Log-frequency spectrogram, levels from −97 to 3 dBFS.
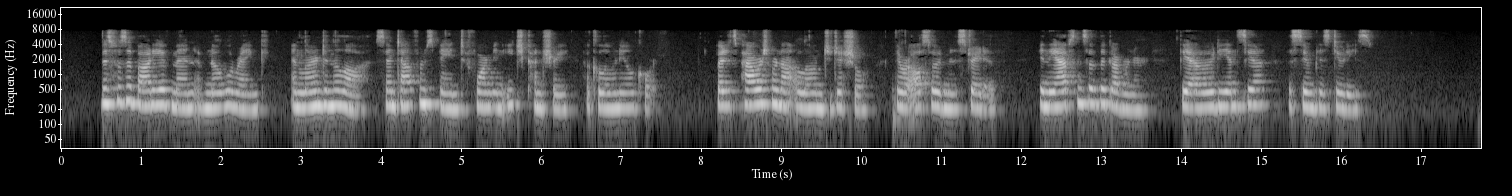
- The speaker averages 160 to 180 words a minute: Yes, average, 165 wpm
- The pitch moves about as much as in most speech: No, narrow, 2.1 semitones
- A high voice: Yes, high, 220 Hz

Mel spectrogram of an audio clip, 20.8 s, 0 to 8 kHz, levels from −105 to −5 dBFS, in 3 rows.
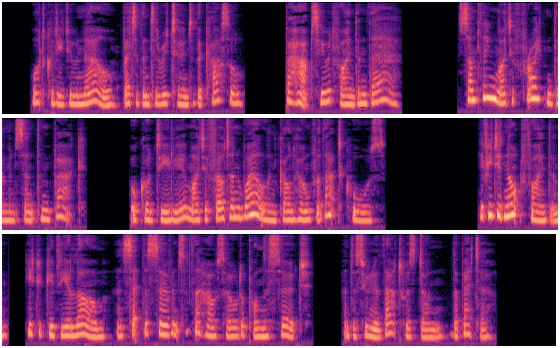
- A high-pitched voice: Yes, high, 195 Hz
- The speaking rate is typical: Yes, average, 195 wpm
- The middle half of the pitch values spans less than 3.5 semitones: No, average, 4.3 semitones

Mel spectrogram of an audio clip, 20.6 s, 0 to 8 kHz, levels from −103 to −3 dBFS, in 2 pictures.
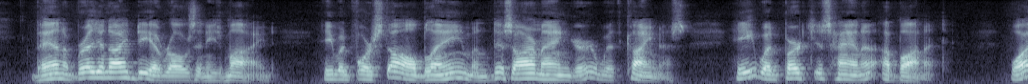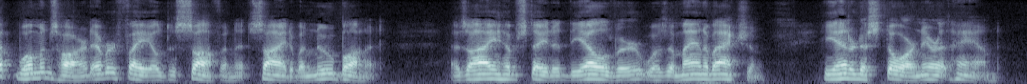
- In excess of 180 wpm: No, average, 155 wpm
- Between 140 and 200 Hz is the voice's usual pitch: No, low, 120 Hz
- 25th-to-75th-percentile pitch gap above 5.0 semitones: No, average, 4.2 semitones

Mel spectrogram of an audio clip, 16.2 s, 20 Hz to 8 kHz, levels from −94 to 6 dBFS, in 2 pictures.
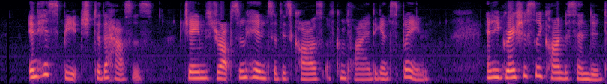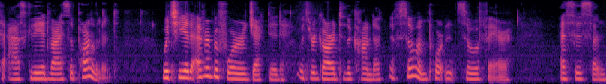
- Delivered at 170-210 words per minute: Yes, average, 175 wpm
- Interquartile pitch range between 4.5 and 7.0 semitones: No, average, 3.9 semitones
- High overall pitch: Yes, high, 215 Hz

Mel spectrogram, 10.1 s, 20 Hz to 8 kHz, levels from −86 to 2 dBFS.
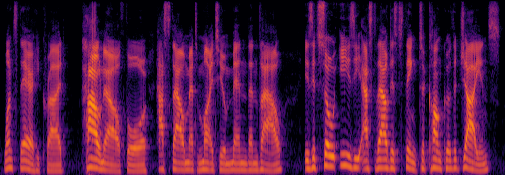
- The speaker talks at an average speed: Yes, average, 155 wpm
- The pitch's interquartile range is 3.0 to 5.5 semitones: Yes, average, 4.7 semitones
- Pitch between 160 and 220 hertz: No, low, 125 Hz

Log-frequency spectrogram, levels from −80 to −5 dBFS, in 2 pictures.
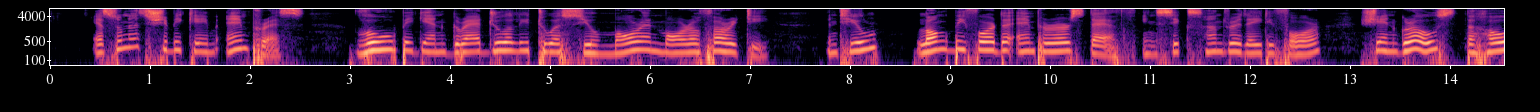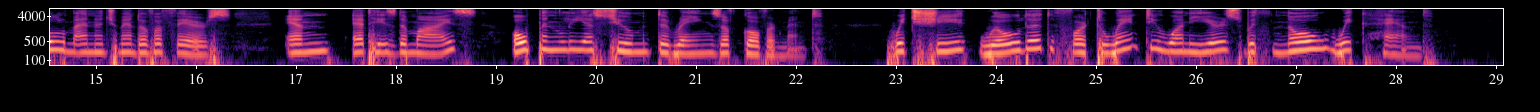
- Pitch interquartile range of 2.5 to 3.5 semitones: Yes, average, 3.2 semitones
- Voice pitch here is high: Yes, high, 220 Hz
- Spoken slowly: Yes, slow, 105 wpm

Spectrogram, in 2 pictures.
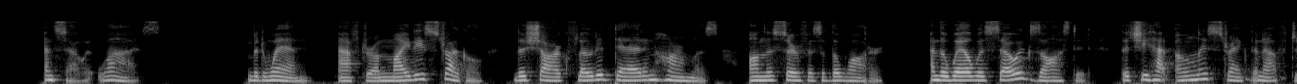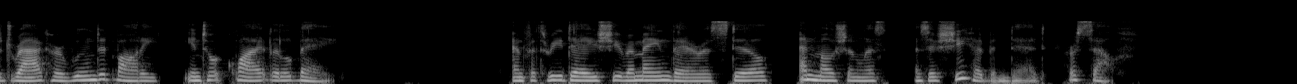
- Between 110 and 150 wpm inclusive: Yes, average, 140 wpm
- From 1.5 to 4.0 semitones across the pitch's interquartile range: Yes, narrow, 2.4 semitones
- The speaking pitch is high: No, medium, 180 Hz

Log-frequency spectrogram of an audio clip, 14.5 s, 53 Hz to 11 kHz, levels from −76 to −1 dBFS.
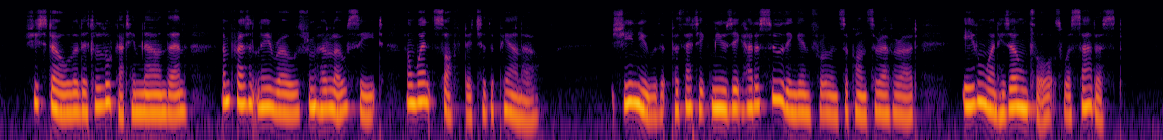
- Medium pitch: Yes, medium, 165 Hz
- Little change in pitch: No, average, 4.2 semitones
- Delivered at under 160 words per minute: No, average, 175 wpm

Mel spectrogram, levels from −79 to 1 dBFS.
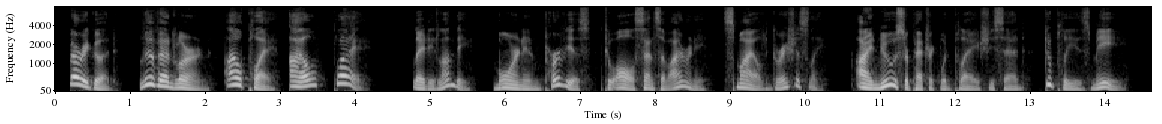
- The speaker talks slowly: Yes, slow, 125 wpm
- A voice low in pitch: Yes, low, 115 Hz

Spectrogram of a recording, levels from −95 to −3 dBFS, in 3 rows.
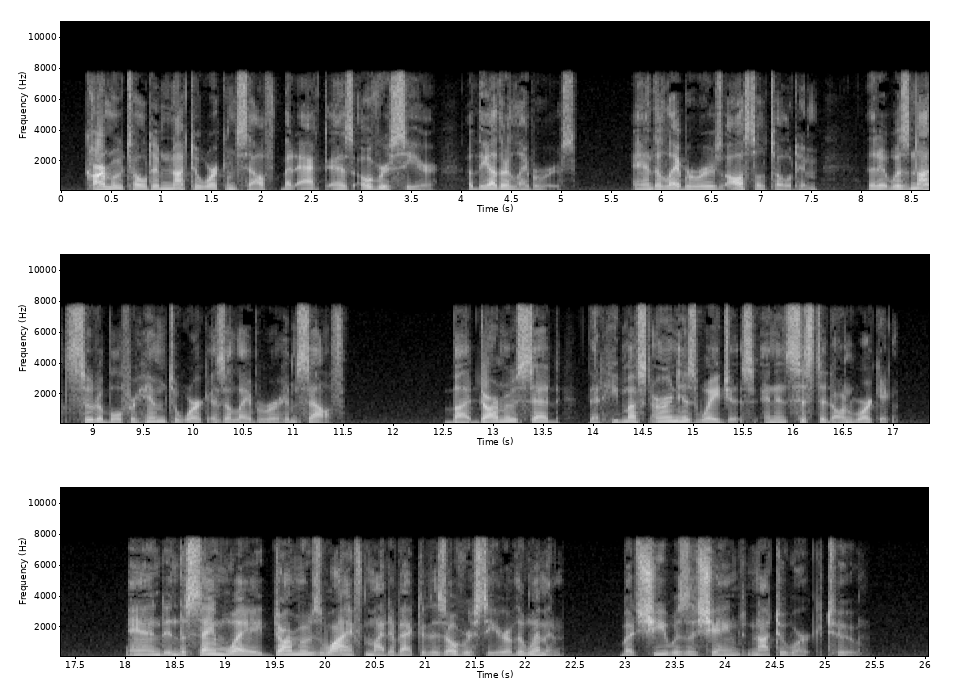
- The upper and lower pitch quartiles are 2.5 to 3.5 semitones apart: No, average, 4.5 semitones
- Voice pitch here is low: Yes, low, 100 Hz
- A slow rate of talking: No, average, 160 wpm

